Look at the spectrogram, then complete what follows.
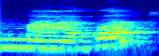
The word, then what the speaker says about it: mágoa: Mágoa é com O, tábua é com U, mas a pronúncia do O e do U são iguais, ou seja, o O aqui tem o som de U.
